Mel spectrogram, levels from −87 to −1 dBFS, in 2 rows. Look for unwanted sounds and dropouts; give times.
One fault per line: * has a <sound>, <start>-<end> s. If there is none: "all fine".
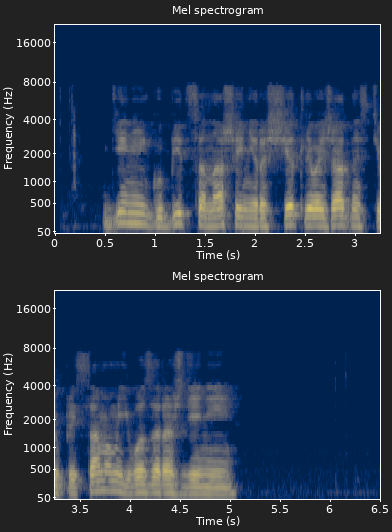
all fine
